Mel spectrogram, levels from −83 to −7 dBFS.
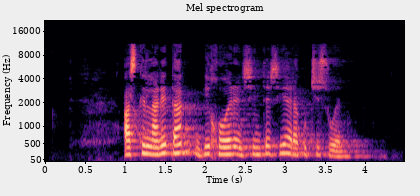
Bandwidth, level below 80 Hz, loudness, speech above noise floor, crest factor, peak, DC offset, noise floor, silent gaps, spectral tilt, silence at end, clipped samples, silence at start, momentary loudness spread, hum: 11.5 kHz; -64 dBFS; -19 LUFS; 42 dB; 20 dB; 0 dBFS; under 0.1%; -61 dBFS; none; -4 dB/octave; 0.45 s; under 0.1%; 1 s; 10 LU; none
